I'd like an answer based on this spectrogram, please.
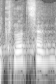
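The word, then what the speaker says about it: Knudsen: excite we well know the Knutson am i pronouncing it correctly Knutson yeah the KK is pronounced right even though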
